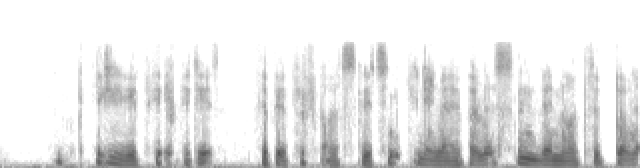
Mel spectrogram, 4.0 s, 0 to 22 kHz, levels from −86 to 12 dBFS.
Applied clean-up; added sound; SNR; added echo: neural diffusion model UNIVERSE++.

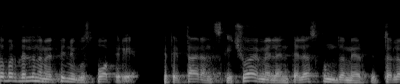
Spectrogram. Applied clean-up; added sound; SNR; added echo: none; none; none; none.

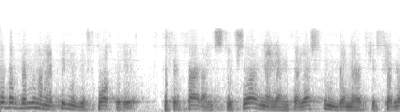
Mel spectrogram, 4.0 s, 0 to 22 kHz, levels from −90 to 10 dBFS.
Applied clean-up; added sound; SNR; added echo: neural separator model SepFormer DNS4.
